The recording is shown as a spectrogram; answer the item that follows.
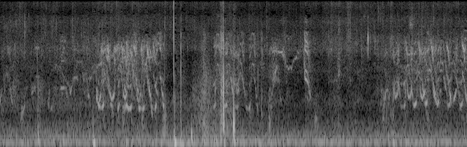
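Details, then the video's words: Young Canada geese gathered close around the recordist: a chorus of high, wavering peeps from several goslings, rising and falling in quick overlapping bursts, with a pause midway, a few sharp clicks, and a steady low rumble underneath. "I got young Canada Geese Around Me"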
